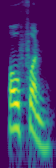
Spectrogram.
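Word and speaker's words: often: ऑफन, ऑफन अक्सर, ऑफन अक्सर, T silent रखना है, ऑप्टन नहीं बोलना है।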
